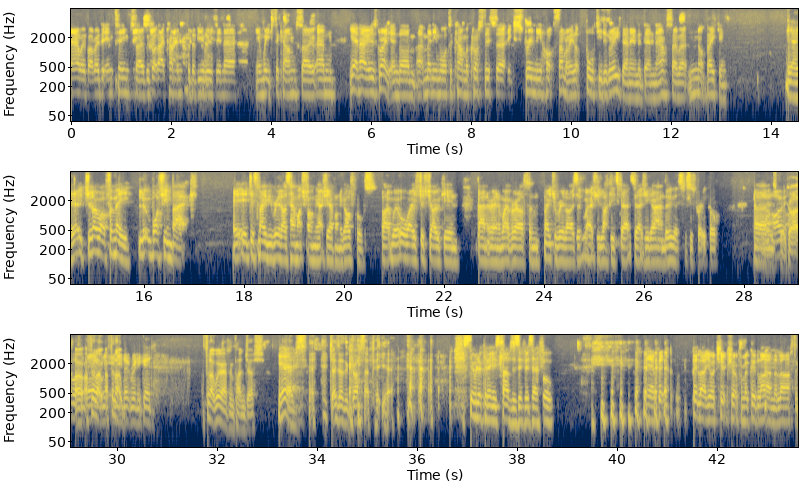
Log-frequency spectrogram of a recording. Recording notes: Due to cast members being at St Andrew’s this was not recorded in our normal studio. Apologies for any reduced audio quality.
